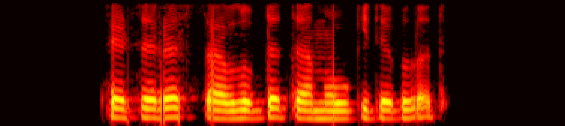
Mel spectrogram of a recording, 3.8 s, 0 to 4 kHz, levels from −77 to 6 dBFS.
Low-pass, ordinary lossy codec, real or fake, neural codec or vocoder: 3.6 kHz; AAC, 32 kbps; real; none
